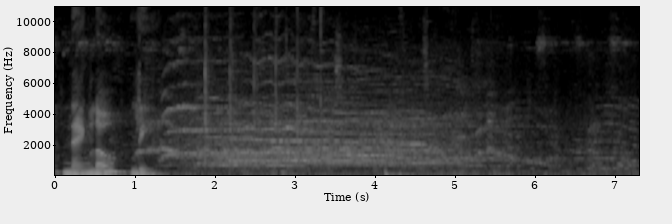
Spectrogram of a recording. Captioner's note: cheering; background conversations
